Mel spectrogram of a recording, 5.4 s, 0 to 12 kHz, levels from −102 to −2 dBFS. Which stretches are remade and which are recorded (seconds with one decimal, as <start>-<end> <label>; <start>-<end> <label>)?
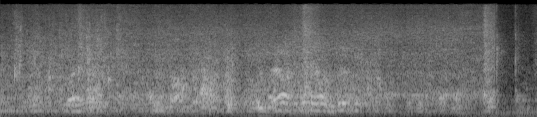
0.0-2.2 recorded; 2.2-4.6 remade; 4.6-5.4 recorded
